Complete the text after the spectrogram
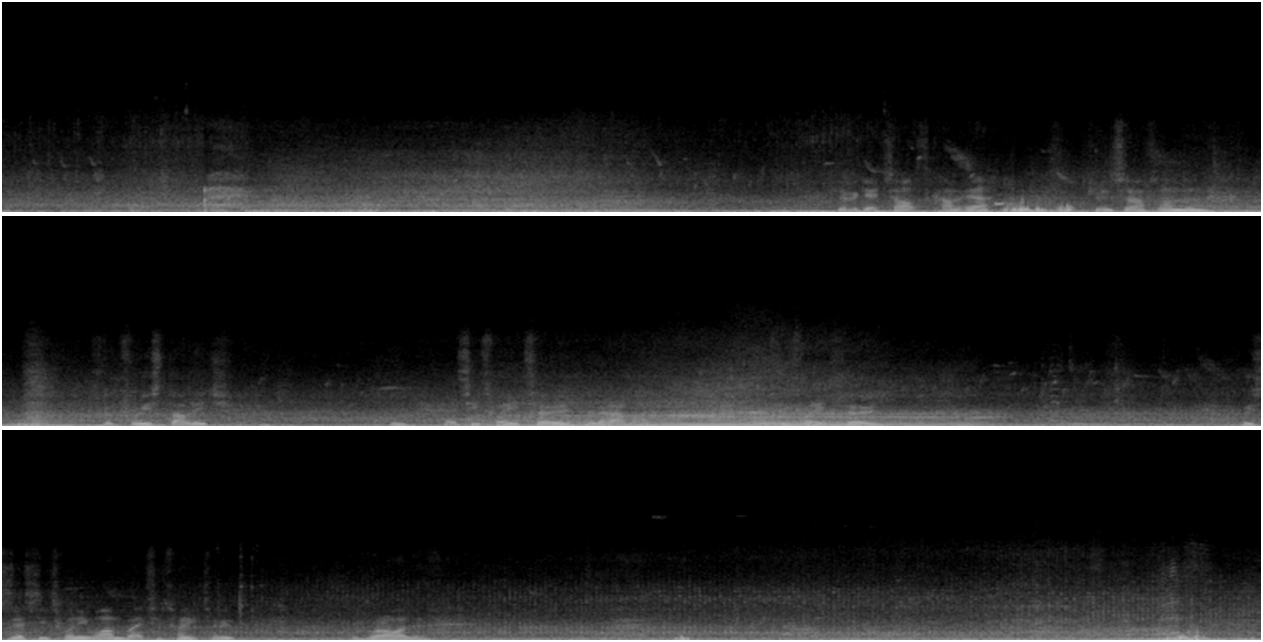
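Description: A motorcycle engine hums and revs up and down close by.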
